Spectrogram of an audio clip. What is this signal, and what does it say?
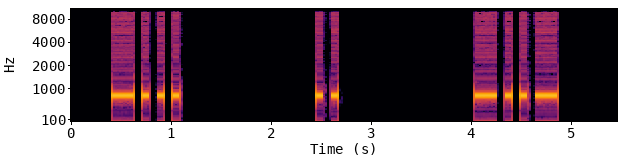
Morse code, heard as a keyed tone, about 16 wpm, spaced as for 5 wpm, 800 Hz. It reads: BIX
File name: Alphabetical / Alphabetical mp3s / Bs @5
